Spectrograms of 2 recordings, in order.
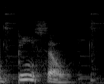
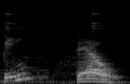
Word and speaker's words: pincel: que você comprar um pin são não você fala que você vai comprar um pincel então a sílaba tônica de pincel é a sílaba céu um colchão como nós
